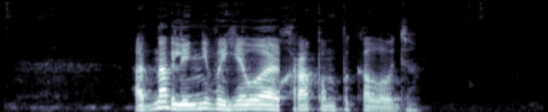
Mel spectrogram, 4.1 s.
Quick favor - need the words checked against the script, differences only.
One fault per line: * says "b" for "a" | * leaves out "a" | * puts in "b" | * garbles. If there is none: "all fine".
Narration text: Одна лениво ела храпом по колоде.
all fine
